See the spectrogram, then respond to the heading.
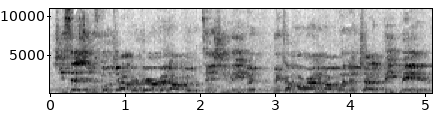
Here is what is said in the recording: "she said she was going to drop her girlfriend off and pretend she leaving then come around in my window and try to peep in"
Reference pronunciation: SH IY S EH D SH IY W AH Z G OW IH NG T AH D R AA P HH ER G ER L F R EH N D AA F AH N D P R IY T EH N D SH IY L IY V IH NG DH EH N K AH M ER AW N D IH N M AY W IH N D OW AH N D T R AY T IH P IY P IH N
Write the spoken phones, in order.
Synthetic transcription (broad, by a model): SH IY S EH D SH IY W AH Z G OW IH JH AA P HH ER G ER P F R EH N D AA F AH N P IY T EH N SH IY L IY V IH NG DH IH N K AH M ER AW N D IH N M AY W IH N D OW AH N T R AY T IH P IY P IH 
